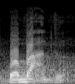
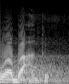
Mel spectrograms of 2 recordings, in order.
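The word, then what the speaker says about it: وبعد: Ini biasa diucapkan oleh para pujangga, penyair, ya, amma ba'du, atau langsung wa ba'du. Ada yang berkata nggak boleh wa ba'd, nggak boleh, langsung dibaca ujungnya wa ba'du atau amma ba'du, begitu maksudnya.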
